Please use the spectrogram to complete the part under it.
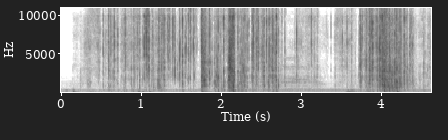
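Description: Foil wrapper of an Illusions football trading card pack crinkles and tears open up close, a run of loud, uneven crackling bursts with short pauses between them.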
